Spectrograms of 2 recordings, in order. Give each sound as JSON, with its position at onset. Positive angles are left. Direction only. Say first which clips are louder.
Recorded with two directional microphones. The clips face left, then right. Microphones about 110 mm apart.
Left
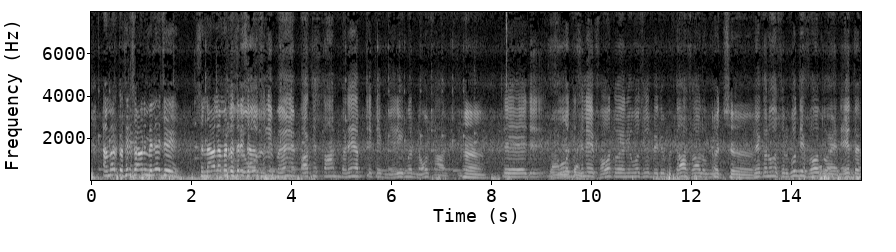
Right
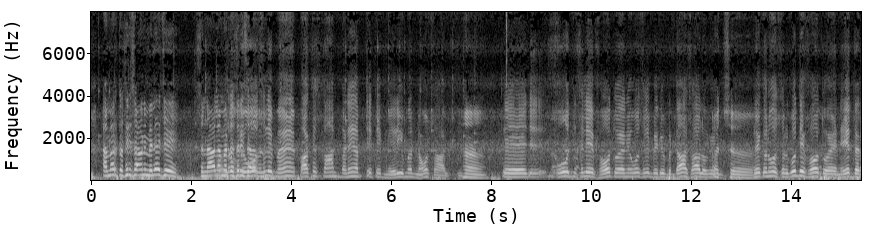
{"t": 0.2, "sound": "a man's voice", "louder": "right 6 dB", "side_deg": -60}
{"t": 8.3, "sound": "a man's voice", "louder": "right 10 dB", "side_deg": -50}
{"t": 12.4, "sound": "speech", "louder": "right 7 dB", "side_deg": -50}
